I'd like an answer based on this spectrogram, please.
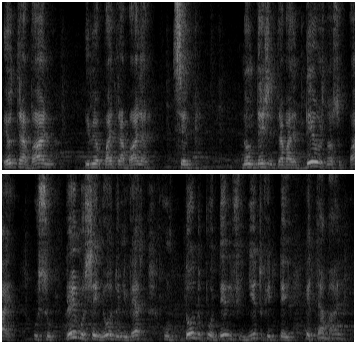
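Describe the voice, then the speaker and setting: With music in the background and audible room echo, a man with a fairly high pitch talks at a very slow pace, using ordinary pitch variation and long, frequent pauses. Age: 80s+. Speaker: spiritist study lecturer. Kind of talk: religious study talk. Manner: halting, with many repetitions.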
